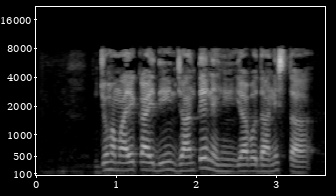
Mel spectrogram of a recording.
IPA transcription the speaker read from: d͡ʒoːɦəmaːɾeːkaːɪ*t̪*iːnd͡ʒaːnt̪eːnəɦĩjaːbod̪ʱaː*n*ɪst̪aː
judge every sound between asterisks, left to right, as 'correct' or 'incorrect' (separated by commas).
incorrect, correct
